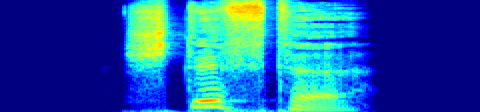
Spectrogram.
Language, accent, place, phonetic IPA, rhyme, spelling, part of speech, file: German, Germany, Berlin, [ˈʃtɪftə], -ɪftə, stifte, verb, De-stifte.ogg
- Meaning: inflection of stiften: 1. first-person singular present 2. first/third-person singular subjunctive I 3. singular imperative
